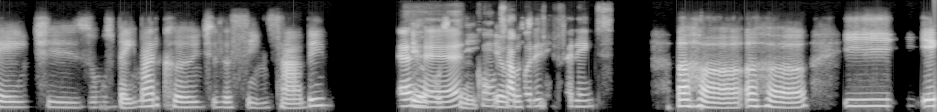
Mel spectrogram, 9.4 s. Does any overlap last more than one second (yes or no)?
yes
